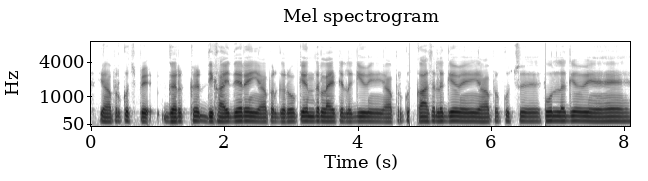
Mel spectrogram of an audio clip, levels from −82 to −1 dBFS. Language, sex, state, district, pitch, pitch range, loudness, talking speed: Marwari, male, Rajasthan, Churu, 115 Hz, 115-120 Hz, -16 LUFS, 230 wpm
